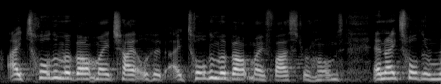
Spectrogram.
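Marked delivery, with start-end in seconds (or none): none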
